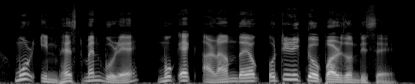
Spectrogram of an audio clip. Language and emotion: Assamese, happy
